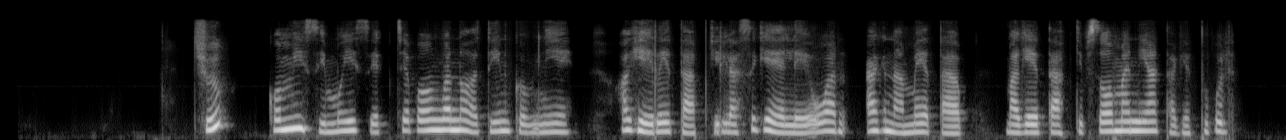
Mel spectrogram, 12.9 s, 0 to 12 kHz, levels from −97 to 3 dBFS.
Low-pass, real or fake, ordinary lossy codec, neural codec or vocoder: 7.2 kHz; fake; none; codec, 16 kHz, 1 kbps, X-Codec, HuBERT features, trained on LibriSpeech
